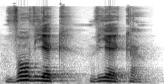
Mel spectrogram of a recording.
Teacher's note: Imenica i predlog koji stoji ispred imenice, čineći predlaško-padešku sintagmu, počinju istim glasom, radi lakšeg izgovora, između njih se dodaje izgovorno o.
